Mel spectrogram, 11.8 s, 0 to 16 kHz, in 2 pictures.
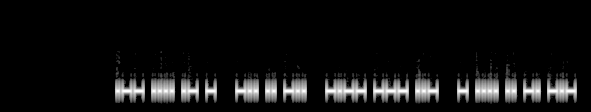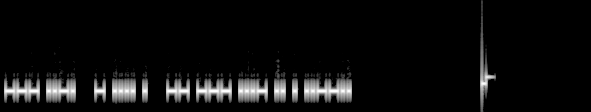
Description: Morse code, heard as a keyed tone, about 40 wpm, 700 Hz. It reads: WHAT DID YOU THINK OF THE MOVIE?
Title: Sentences from Top 1000 Words - Review Part 5 - 40wpm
